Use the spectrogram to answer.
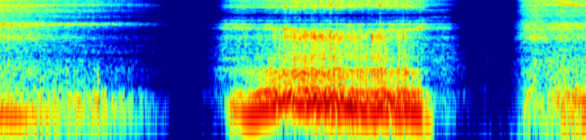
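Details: Sleeping Labrador dog snoring: deep, rattling, low snores in long drawn breaths separated by silent pauses.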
